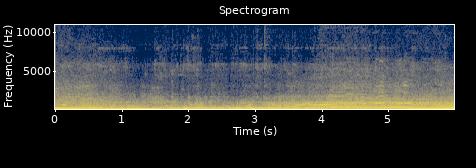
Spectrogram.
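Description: Opel Ascona B rally car's engine heard from inside the cabin. The engine note falls over the first second and a half, breaks briefly, wavers, then climbs steadily as the car accelerates through the rest.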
